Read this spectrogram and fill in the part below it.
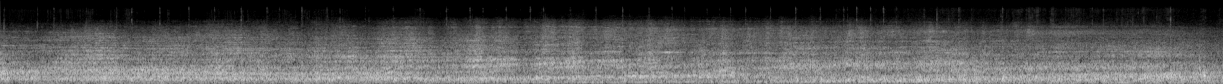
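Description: A regional passenger jet arriving at Chicago O'Hare International Airport, its engine roar loud, broad and steady for the whole stretch, with no voices.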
